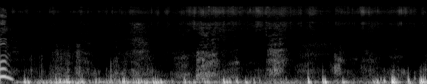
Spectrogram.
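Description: German Shepherd close to the microphone, breathing and sniffing in quick, irregular puffs.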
